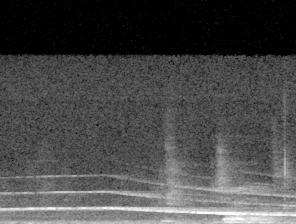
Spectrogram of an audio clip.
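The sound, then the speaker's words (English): Faint police siren wailing outside in a neighborhood, a steady tone that holds, then slides lower in pitch toward the end, with light background rumble. “this is like a bird call in our hood, bro. I love it. You know what time it is when the sirens are going.”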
